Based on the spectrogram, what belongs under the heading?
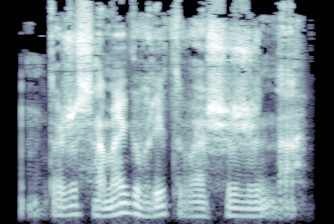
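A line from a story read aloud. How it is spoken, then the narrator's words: Quiet. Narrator (Russian): тихо произнес Пуаро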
